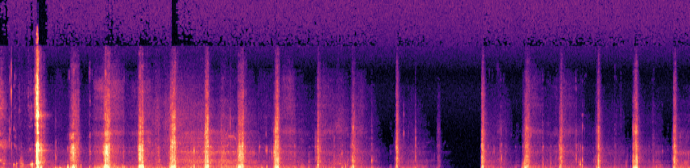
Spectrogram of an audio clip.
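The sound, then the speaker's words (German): Soft, crisp crunching as someone bites and chews a raw carrot to neutralise the palate during a taste test. Many sharp crunches come in a steady chewing rhythm, pause briefly, then resume. “Um das Ganze fair zu halten, würde ich jetzt meinen Mund neutralisieren. Dafür habe ich eine Möhre.”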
